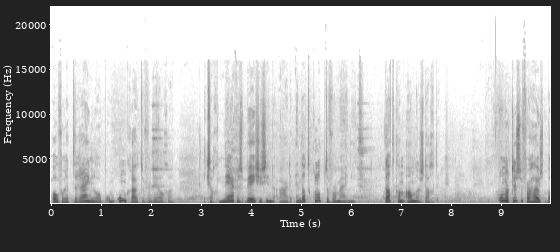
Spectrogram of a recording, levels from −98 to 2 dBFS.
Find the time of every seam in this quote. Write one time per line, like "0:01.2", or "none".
none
